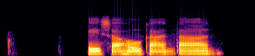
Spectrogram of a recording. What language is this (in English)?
Cantonese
